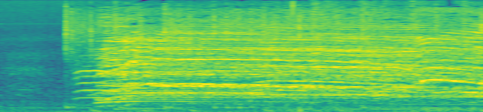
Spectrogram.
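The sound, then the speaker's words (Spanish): Crowd booing breaks out about half a second in and holds loud and steady to the end, a dense, continuous wash of many voices. “¿Qué le pasa? Están abucheando, bien huevo. Ya arrancamos así con los tapones de punta, como cuando salías a la cancha, Mantegol. Y querido, me están abucheando, ¿qué querés que le diga?”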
